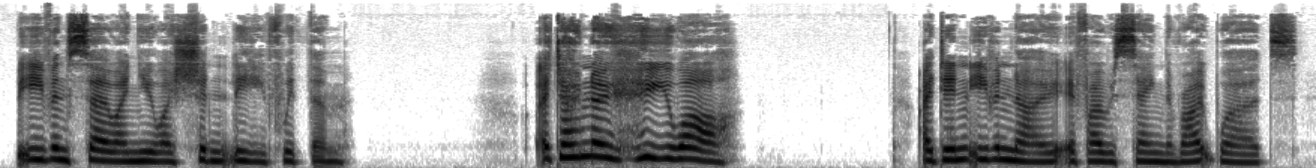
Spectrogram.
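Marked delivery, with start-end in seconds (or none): 3.6-4.9 raised, slurring fear; drowsy panic; frightened. A narrator's reading. Drugged narrator pushing back at the strangers, frightened.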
